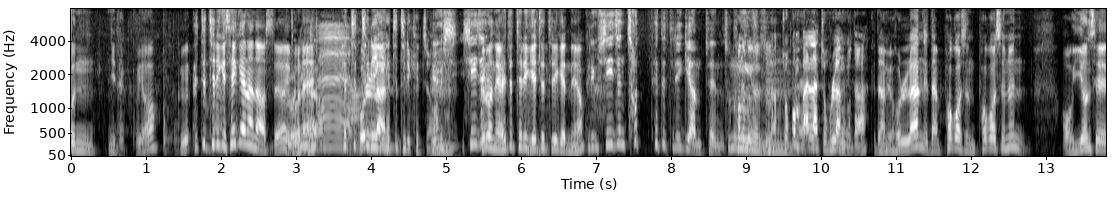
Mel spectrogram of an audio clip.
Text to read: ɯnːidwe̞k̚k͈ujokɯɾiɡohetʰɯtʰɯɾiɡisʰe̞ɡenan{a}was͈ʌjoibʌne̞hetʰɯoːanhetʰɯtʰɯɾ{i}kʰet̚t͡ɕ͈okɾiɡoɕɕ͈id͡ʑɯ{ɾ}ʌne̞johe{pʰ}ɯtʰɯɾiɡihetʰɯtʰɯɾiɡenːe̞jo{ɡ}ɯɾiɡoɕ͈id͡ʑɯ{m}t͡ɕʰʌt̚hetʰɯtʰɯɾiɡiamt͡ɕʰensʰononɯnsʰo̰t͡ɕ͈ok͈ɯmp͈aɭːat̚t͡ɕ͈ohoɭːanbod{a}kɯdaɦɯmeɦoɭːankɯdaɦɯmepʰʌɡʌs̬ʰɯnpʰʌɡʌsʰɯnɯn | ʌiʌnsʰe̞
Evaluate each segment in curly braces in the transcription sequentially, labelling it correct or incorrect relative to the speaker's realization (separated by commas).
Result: correct, correct, correct, incorrect, incorrect, incorrect, correct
